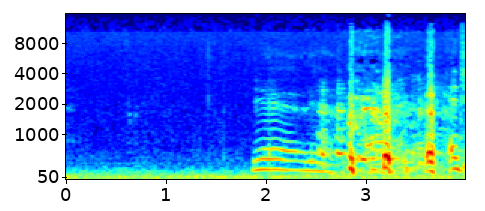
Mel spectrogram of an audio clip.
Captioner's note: laughs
